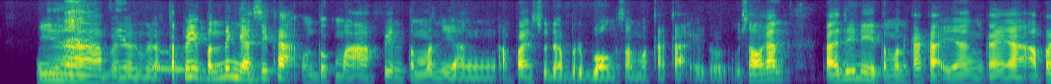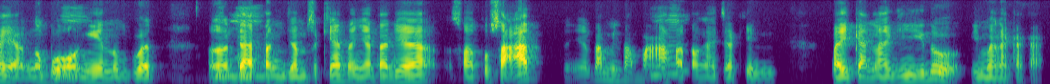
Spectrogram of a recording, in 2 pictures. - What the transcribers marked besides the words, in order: distorted speech
- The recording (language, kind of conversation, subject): Indonesian, unstructured, Bagaimana cara kamu mengatasi rasa marah saat tahu temanmu berbohong kepadamu?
